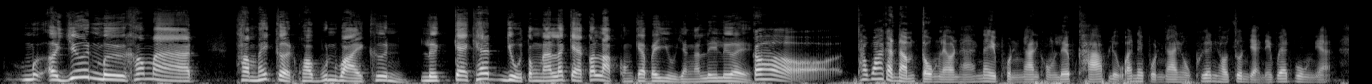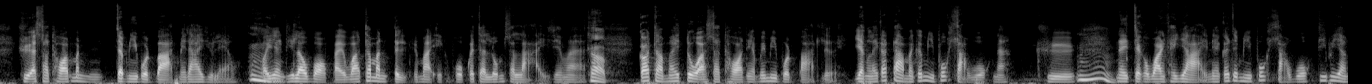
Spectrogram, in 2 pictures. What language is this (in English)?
Thai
